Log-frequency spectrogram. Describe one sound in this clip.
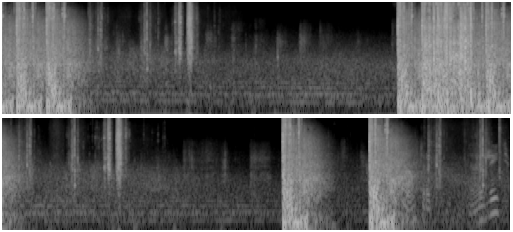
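Rifle gunfire crackles in loud bursts, echoing briefly.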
